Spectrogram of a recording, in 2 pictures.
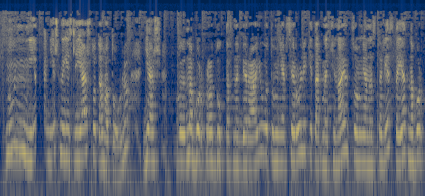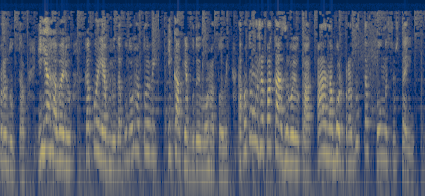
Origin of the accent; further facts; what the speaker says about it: Ordzhonikidze, Dnipropetrovsk Oblast, Ukraine; Я сама с Украины. Здесь у нас с города очень много смотрят.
